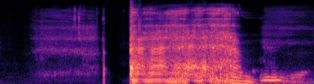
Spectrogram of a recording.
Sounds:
Throat clearing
